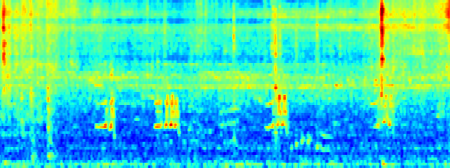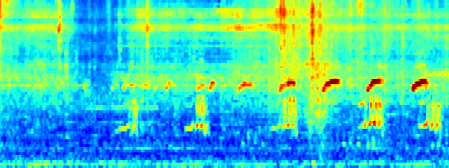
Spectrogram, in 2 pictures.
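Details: Turkeys kept on a roof farm give repeated quick, stuttering gobbles throughout, joined later by short upward-sliding higher calls from several birds, against a continuous low droning hum.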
